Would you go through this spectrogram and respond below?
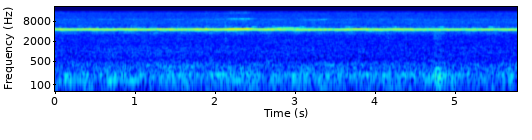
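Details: Night-singing insects in autumn in Japan, in pitch darkness: a constant high trilling band, faint high chirps now and then, and a low background murmur.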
